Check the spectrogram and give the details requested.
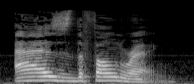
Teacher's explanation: As, you pronounce it with a voiced Z.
